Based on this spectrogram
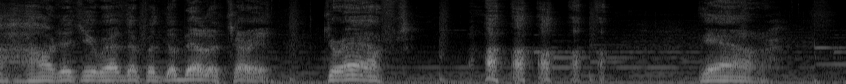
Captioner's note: laughs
